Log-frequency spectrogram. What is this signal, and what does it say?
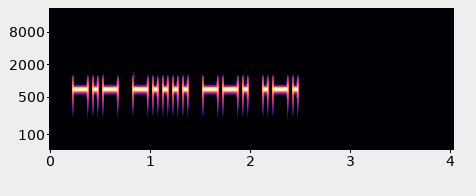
Morse code, heard as a keyed tone, about 24 wpm, 700 Hz. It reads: K6GR
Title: Speed Racing - USA 1x2 Call Signs 20wpm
